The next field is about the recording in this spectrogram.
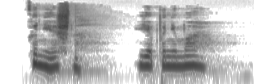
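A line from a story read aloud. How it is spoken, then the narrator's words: Sad reply. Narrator (Russian): печально ответила принцесса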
